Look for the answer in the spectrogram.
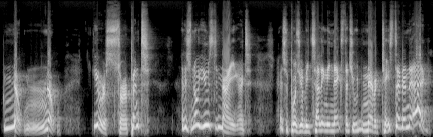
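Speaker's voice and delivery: high, loud, scornful bird voice; scoffing, indignant pigeon; contemptuous pigeon. A narrator's reading. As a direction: pile up accusations in a screech. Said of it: "said the pigeon in a tone of the deepest contempt".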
